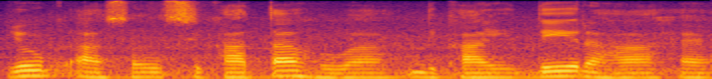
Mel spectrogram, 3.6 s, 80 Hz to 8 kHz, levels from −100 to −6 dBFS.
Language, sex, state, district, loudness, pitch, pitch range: Hindi, male, Chhattisgarh, Raipur, -18 LUFS, 130 Hz, 120-135 Hz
